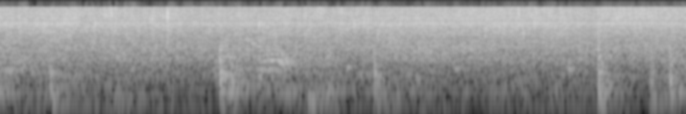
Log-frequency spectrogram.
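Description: Tamarind water hissing and sizzling as it is added to a hot pan cooking gooseberries, a steady frying crackle with a few sharper splashes and pops, fairly quiet and close.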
